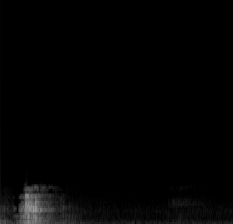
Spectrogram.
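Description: Cut metal plates clanking against a metal workbench as they are handled: a sharp clank, then a louder one a fraction of a second in.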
